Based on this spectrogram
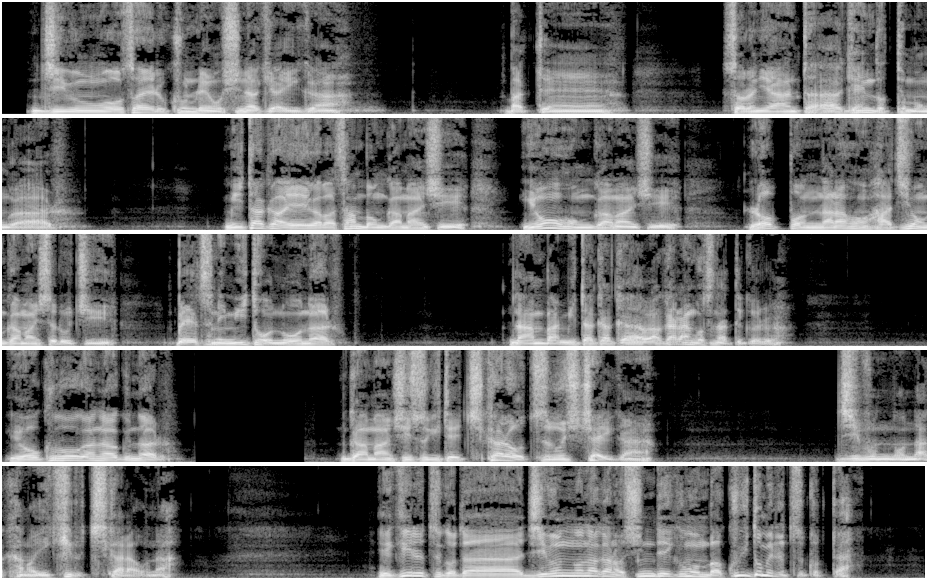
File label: fukuokaben, male voice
